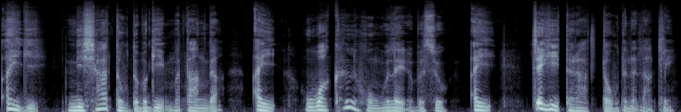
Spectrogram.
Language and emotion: Manipuri, fearful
